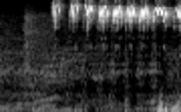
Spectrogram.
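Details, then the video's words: Bananaquit singing: a rapid series of very high, thin buzzy notes repeated about every tenth of a second, with a soft low rumble underneath. "Sibite cantando"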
